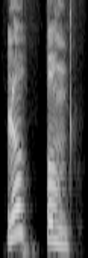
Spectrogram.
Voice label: "roppon", Japanese

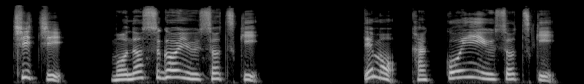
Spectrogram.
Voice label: ちち、ものすごい嘘つき。でもかっこいい嘘つき！ Normal Speed

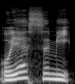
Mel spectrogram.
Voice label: "oyasumi", Japanese

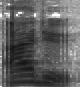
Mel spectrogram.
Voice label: "aru", Japanese

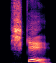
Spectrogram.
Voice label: "死刑", Japanese

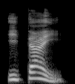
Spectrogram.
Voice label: "痛いたい", Japanese

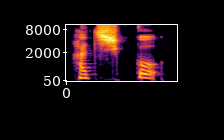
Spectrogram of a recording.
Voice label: "hachiko", Japanese

